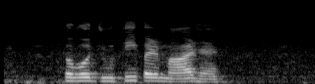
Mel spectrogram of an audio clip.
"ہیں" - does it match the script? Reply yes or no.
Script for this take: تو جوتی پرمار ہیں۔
yes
